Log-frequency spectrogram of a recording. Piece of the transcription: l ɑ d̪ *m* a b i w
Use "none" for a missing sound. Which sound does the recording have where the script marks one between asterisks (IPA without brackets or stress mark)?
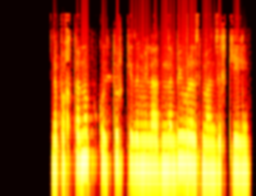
n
